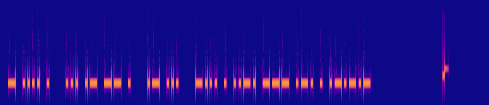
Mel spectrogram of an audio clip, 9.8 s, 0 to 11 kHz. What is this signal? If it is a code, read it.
Morse code, heard as a keyed tone, about 25 wpm, 700 Hz. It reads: THE SAME AS BEFORE.
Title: Sentences from Top 1000 Words - Review Part 6 - 25wpm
